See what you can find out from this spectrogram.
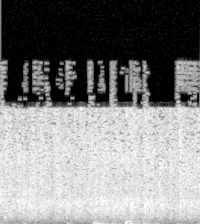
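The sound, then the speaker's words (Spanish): Applause for a colleague, called for by a host on a late-night show: a dense, steady patter of clapping that runs through the two seconds, with faint low tones underneath. “un aplauso al Maku, ¿eh?”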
